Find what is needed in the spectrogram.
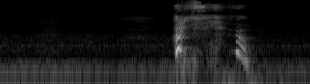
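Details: Person in a dusty room having a rough sneeze attack: a single loud, explosive sneeze after quiet room hum, followed by a short voiced exhale; sneeze.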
